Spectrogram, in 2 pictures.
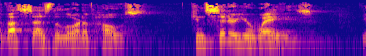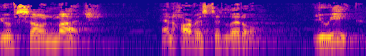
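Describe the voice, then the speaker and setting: Guy preaching into a pulpit mic, earnest and measured, reads scripture, leads prayer. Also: medium pitch. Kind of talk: sermon with scripture reading and prayer.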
